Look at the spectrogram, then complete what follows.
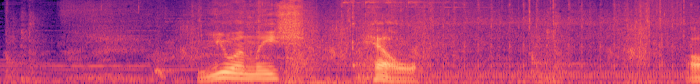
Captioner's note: jackhammer revving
